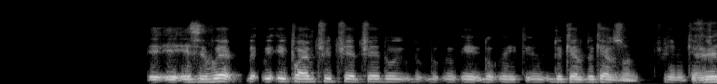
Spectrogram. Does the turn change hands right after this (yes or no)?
yes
